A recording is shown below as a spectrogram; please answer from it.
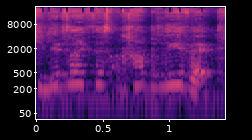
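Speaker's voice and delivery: lightly high British lady voice; half-hearted British disbelief; British woman disgusted, mildly high. Retold or imitated. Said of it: "She's, like, British".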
